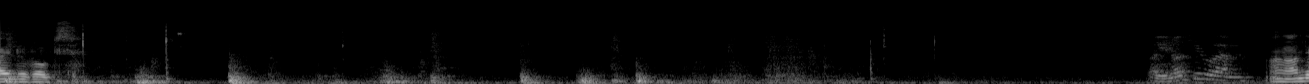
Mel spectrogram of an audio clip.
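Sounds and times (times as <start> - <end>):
objects knocking and clunking: 0.0 - 9.6.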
